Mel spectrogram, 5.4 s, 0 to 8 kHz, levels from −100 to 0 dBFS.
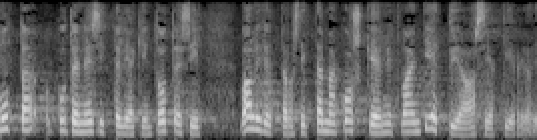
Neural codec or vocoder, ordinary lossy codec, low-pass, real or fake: none; none; 7.2 kHz; real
